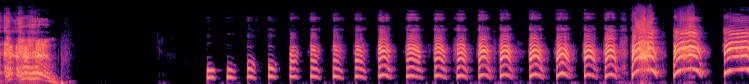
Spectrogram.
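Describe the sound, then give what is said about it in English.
A person imitates a monkey with a brief breathy sound, a pause, then a quickening run of rising hoo-hoo hoots that grow louder and end in a couple of shrill screeches. “Do you guys want to hear my monkey impression?”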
